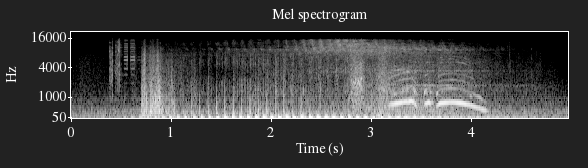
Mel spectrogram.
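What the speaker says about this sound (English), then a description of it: "Fulton recovery helicopter is complete." A Fulton recovery helicopter in the video game Metal Gear Solid: Peace Walker sweeps past with loud, rapid rotor thumps that swell and fade over several seconds, joined by a brief electronic chirping tone.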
